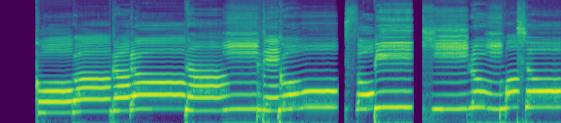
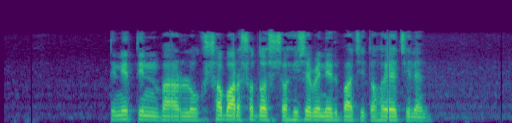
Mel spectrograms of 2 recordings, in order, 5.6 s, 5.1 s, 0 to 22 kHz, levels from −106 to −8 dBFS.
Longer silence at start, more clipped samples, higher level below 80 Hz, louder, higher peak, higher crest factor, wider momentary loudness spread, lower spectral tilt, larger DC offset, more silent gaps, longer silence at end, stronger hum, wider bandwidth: second, 0.35 s vs 1.1 s; neither; first, -48 dBFS vs -66 dBFS; first, -15 LUFS vs -30 LUFS; first, -6 dBFS vs -10 dBFS; second, 10 dB vs 20 dB; second, 5 LU vs 8 LU; second, -0.5 dB/octave vs -4 dB/octave; first, 0.2% vs under 0.1%; first, 3.37-3.44 s, 4.12-4.22 s vs none; second, 0 s vs 0.85 s; neither; first, over 20 kHz vs 8.2 kHz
